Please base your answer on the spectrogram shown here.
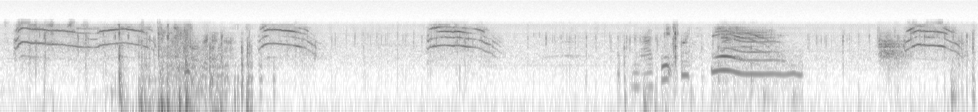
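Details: Pet cat calling while she looks for her kittens: a series of about five clear meows, some long and bending downward, others short and rising, spaced a second or two apart, with brief human speech early on.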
